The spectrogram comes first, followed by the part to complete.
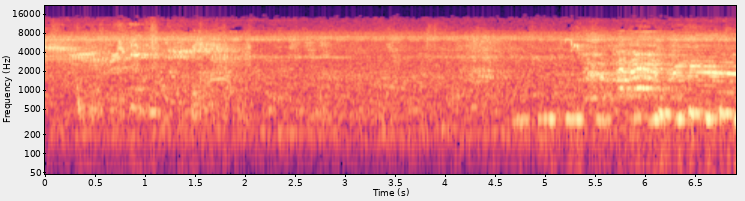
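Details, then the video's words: A greater coucal gives a quick series of deep, hollow hoots, about three a second, with higher chirps and insect buzz in the background. "Greater Coucal Calls"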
